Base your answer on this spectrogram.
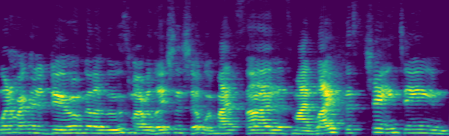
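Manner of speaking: anxious, stressed, worried fretting delivery. Recalling a past call to the listener, acting out their own past stressing. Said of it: "was stressing like".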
